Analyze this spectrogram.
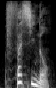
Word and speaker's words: fascinant: Fascinant. Final T not pronounced, so you get this A-N. En, non, fascinant. Imaginaire.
